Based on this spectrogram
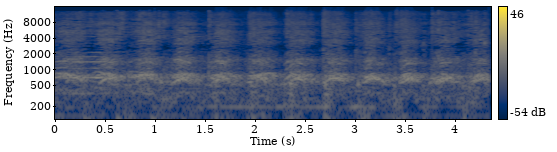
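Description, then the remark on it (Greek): A group of players shouts and celebrates in a locker room, welcoming and hugging coach Mendilibar, their loud overlapping voices rising and falling in a steady, chant-like rhythm with roughly twice-per-second pulses throughout. “Είναι φωνές, πανηγύρια μέσα από τα αποδυτήρια.”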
